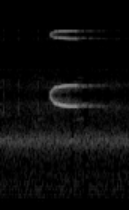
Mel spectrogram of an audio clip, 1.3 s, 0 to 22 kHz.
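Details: Nesting bald eagle at Decorah on a snowy early morning, 16 April 2018, the mother vocalizing before feeding her chicks: one clear, thin, high whistle lasting about a quarter second with a slight downward slide, over a constant low hum.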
